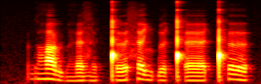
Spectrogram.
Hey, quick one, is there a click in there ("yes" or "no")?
yes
